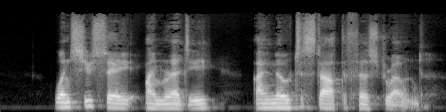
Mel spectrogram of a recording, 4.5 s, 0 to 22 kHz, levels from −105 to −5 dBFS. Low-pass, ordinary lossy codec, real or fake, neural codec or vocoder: 14.4 kHz; MP3, 64 kbps; fake; codec, 32 kHz, 1.9 kbps, SNAC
